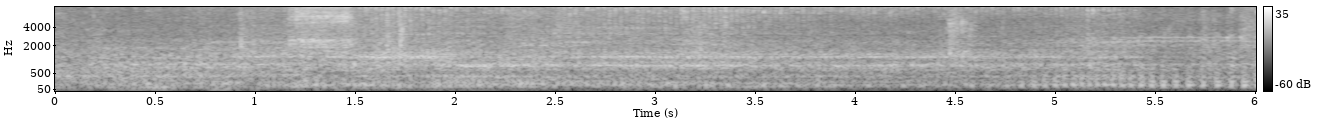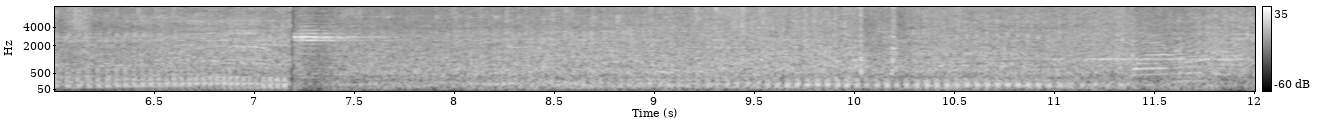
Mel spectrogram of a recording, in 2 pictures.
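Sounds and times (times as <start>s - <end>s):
motorcycle engine running: 1.0s - 7.2s.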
